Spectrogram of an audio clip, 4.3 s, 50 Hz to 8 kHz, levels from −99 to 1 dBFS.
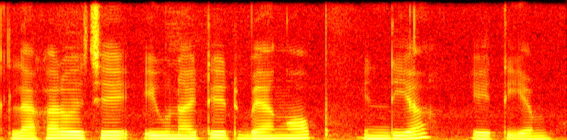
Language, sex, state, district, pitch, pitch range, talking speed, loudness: Bengali, female, West Bengal, Cooch Behar, 175 Hz, 165-180 Hz, 115 wpm, -15 LUFS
